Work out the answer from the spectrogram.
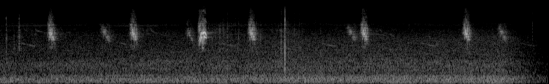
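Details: Sparrows including a chick, 3 July 2019: sparse, sharp high chirps about every half to one second, with a single brief click in between.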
